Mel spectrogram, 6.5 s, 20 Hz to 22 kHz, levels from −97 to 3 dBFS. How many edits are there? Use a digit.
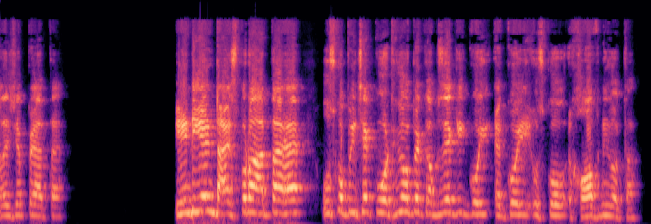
0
